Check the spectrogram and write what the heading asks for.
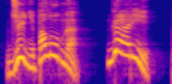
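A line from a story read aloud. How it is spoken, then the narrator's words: Shrieked. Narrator (Russian): взвизгнула Гермиона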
